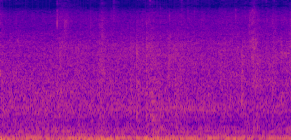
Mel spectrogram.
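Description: Steady rain falls in England, a dense, even patter of drops on surfaces that continues without a break, soft and moderately distant.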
